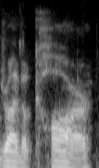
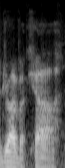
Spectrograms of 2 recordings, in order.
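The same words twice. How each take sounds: First: The word car is said with its r. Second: The word car is said without its r. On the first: "I don't drive a car" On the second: "It's the way we say it out here"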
